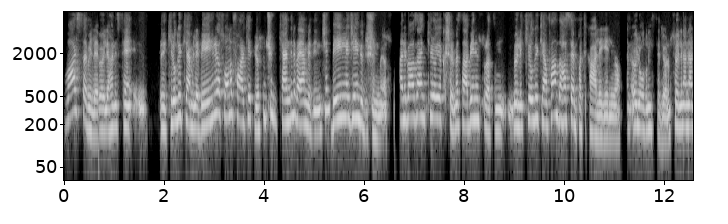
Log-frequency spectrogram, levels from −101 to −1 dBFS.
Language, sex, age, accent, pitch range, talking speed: Turkish, female, 40-59, native, 185-255 Hz, 165 wpm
